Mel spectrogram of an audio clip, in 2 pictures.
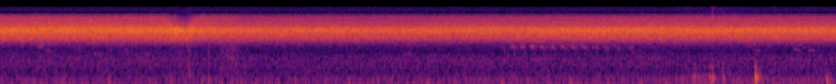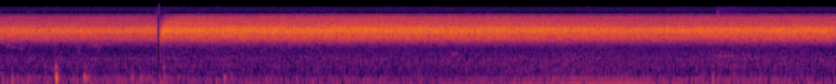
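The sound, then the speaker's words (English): A loud, steady drone of cicadas buzzes without pause throughout, a dense high-pitched hiss that swells slightly near the end, with a few faint low knocks underneath. “The cicadas coming up like voices of the dead.”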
